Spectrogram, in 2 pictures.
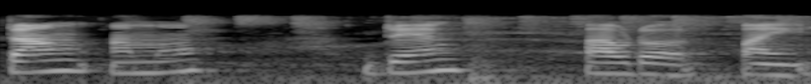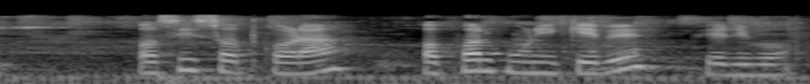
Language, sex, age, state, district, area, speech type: Odia, female, 30-45, Odisha, Bargarh, rural, read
